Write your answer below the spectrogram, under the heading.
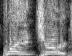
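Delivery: high, loud, stern, scolding tone.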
